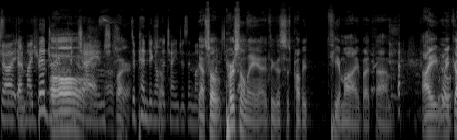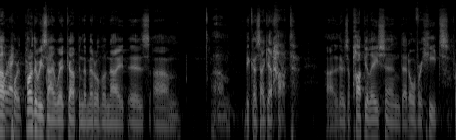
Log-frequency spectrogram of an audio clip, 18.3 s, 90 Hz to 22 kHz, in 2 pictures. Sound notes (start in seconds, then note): 1.9 people chattering; 7.2 people laughing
